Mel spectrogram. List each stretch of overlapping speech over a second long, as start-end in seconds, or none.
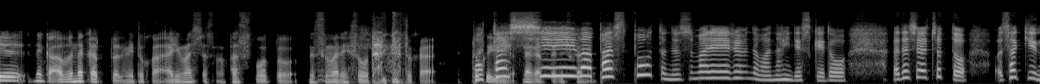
4.7-6.0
